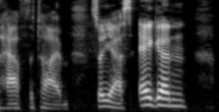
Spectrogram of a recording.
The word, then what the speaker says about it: Aegon: I love you, girl, but please stop calling him Egg Gun. It's Aegon.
